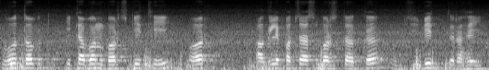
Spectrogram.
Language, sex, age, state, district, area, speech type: Hindi, male, 45-60, Madhya Pradesh, Seoni, rural, read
